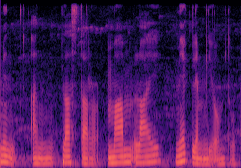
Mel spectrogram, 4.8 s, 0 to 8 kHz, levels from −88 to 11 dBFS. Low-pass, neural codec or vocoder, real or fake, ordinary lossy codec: 7.2 kHz; none; real; none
